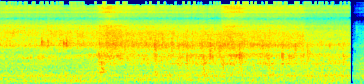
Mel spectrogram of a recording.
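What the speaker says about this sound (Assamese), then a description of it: "এই মাছ ভাজা হ'বই আৰু এতিয়া।" Loud, steady hissing sizzle of fish frying in hot oil in a kadai, close up, holding constant before cutting off abruptly at the end.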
